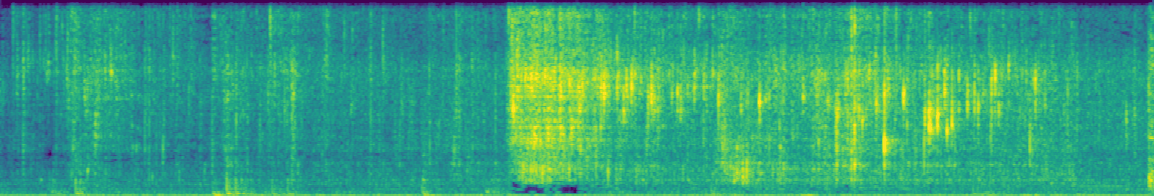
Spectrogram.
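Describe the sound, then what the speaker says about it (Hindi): Pressed taro pieces for Sindhi arbi tuk fry a second time in hot oil over a high flame, a steady soft crackle that swells louder and busier partway through and keeps bubbling to the end. "गैस मैंने बंद नहीं किया था, तो वापस से इन्हें फ्राई कर लेते हैं।"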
